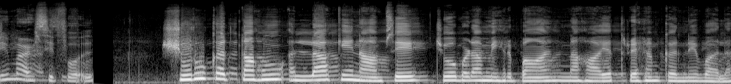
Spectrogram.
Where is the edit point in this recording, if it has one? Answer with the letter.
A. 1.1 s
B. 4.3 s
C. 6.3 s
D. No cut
A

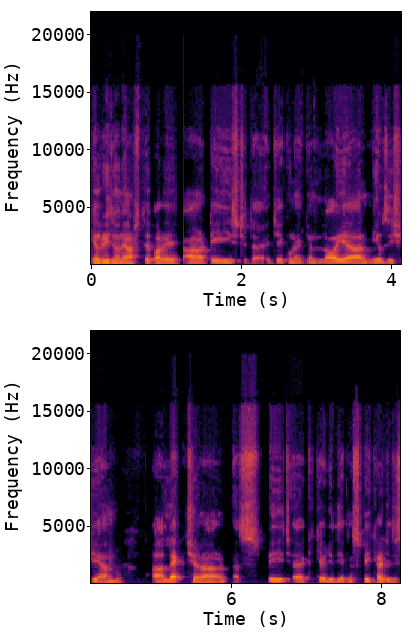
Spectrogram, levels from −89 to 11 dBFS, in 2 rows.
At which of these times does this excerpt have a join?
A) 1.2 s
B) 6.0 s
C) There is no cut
A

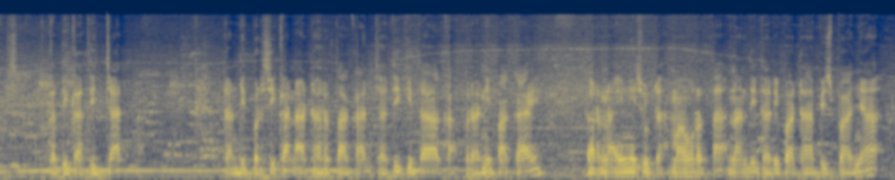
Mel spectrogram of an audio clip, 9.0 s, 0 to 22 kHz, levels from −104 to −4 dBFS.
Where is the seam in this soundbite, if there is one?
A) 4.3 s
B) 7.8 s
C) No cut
C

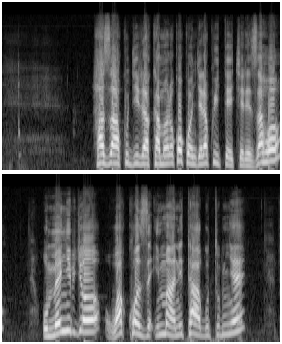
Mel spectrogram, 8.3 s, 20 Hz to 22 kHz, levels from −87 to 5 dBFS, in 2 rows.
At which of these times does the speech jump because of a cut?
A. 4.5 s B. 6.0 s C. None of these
C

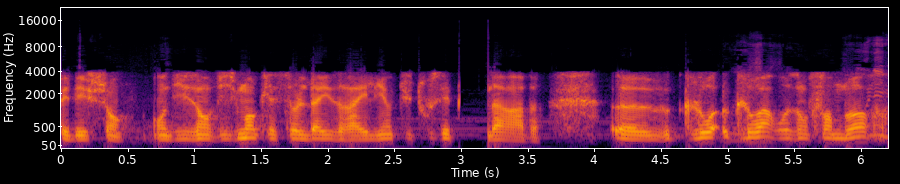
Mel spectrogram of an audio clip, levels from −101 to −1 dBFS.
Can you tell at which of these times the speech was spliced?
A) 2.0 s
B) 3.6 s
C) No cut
C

